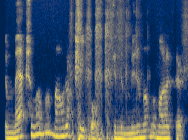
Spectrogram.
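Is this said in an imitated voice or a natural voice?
imitated. It is said in an imitated, put-on voice.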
